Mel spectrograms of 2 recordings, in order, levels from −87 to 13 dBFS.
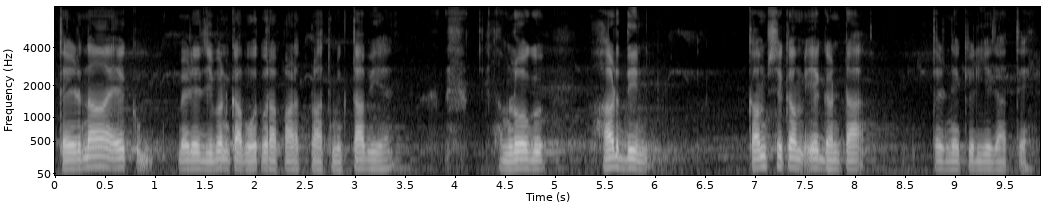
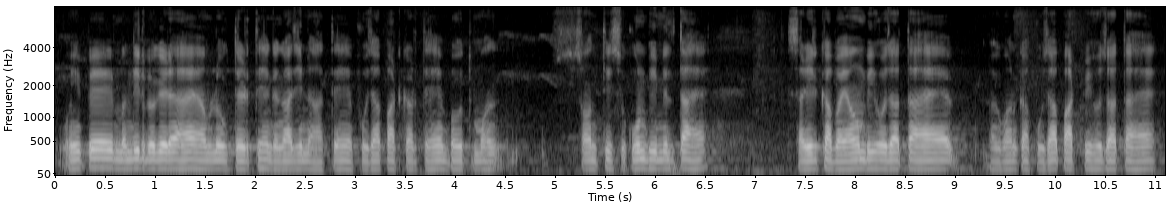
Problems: constant background noise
